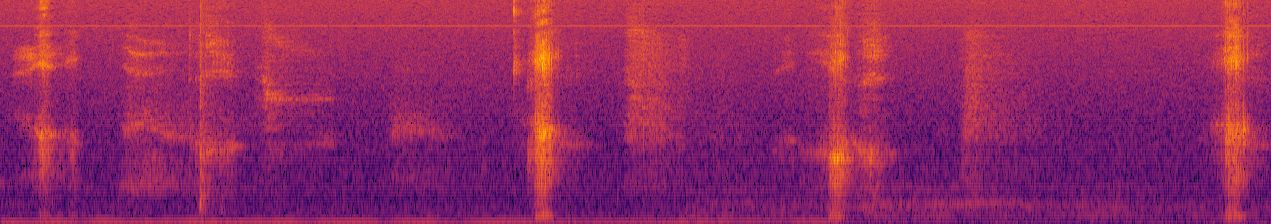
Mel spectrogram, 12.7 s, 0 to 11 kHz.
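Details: Young child asleep with soft irregular breathing noises and a few brief snorting bursts, about 20 a minute, in a quiet room; light snoring.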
